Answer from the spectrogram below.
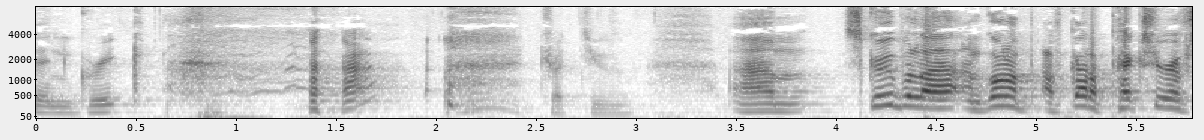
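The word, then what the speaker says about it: skubala (σκύβαλα): It's spelt like the first one, but you pronounce it skubala. You're going to say this after me? 1, 2, 3. Skubala.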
